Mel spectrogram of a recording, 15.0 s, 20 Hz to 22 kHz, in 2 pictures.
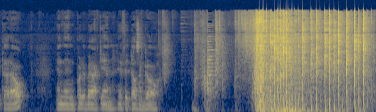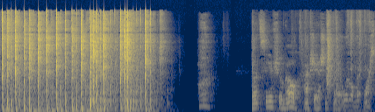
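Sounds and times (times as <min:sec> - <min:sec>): small engine firing in sharp pops: 0:05.1 - 0:10.8.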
